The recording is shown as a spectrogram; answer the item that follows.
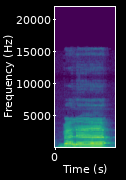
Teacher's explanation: لام پر کھڑا زبر ہے اور اس پر مد بھی ہے، اس مد کو پانچ الف کی مقدار کھینچ کر پڑھیں گے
